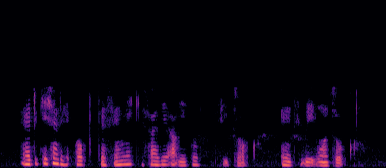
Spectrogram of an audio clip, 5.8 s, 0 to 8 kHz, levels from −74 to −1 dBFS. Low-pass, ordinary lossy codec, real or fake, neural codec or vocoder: 7.2 kHz; AAC, 16 kbps; fake; vocoder, 22.05 kHz, 80 mel bands, Vocos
